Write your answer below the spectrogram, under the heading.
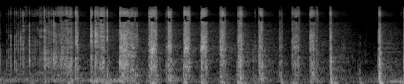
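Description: Vinyl wrap film worked by hand on a car panel: a quick run of sharp crackling snaps, about five a second, for a little over two seconds, then one more snap near the end.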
